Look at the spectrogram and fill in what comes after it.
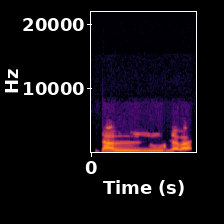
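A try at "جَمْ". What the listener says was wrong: নুন নেই এখানে, এই যে মিমটা আছে, এখানে এই যে মিমটা আছে, এই মিমটার সাথে মিলাতে হবে। জা, জাল মিম জাবার জাম, জাম, জাম, জাম, জাম,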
